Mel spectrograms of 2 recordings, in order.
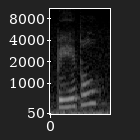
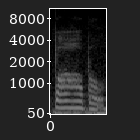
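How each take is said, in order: First: The first vowel is short, like 'babble'. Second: The first vowel is long, like a sheep's 'baa'. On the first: This is the speaker's own preferred way. "I want to call it babel" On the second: It refers to the sheep on the hat. "given the fact there's sheep on it, it should be barbel"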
